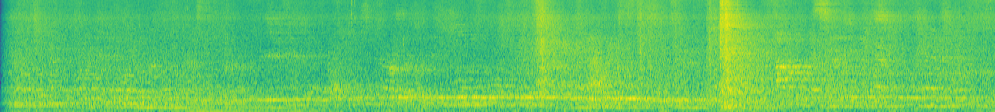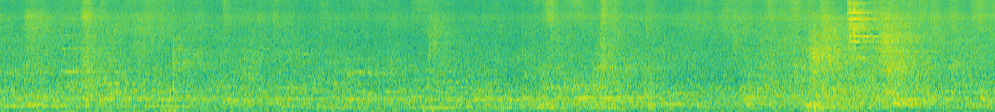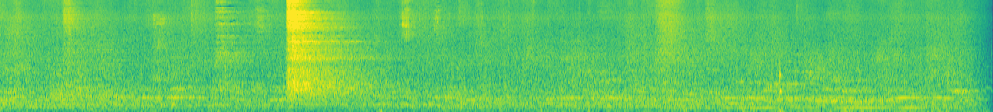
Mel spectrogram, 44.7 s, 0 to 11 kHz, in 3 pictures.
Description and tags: Ambience - Church Open for Tourism
Indoor ambience of a church open to tourists.
Equipment: Tascam DR-100 mkii, Peluso CEMC-6 (Cardioid cap), ORTF.
ambiance, ambience, atmos, atmosphere, background, background-sound, church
